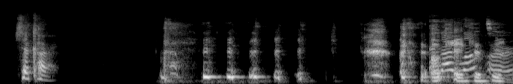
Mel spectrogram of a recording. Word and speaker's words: Sha'Carri: It's Sha'carri, Sha'carri," and I Okay, love her.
